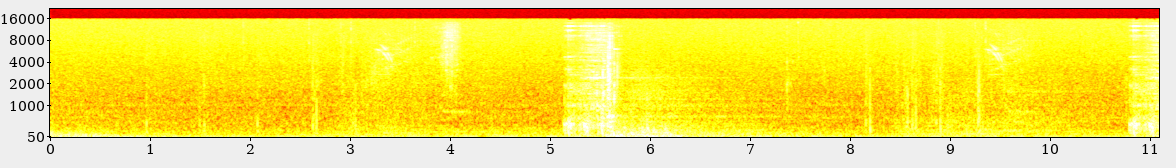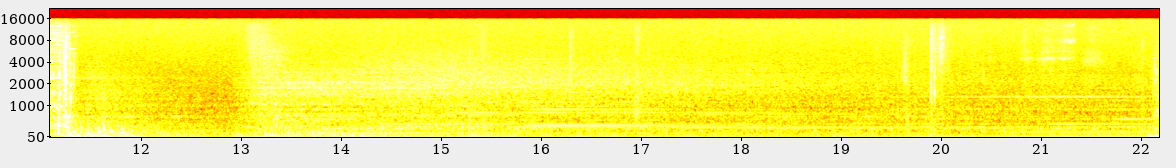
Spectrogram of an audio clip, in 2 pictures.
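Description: Footsteps scuff on stone in an echoing passage.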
